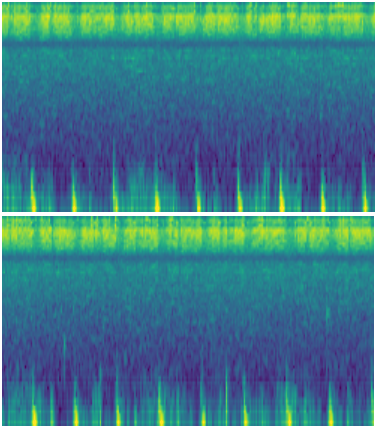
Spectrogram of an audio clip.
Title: Heartbeat Sound Effect Fast❤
